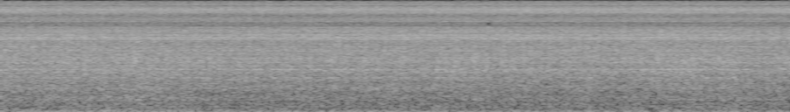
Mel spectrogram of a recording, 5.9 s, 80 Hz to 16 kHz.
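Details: 1978 Chevrolet C10 V8, running off its gas tank after new plugs, wires and first oil change in 10 years: steady low even idle with no misses or knocks; normal idle, fuel pump working, smoking fairly heavily.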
